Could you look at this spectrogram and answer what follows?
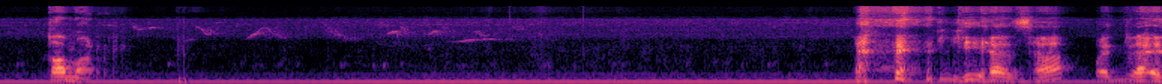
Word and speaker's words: قمر: Moon is in Arabic is قمر.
